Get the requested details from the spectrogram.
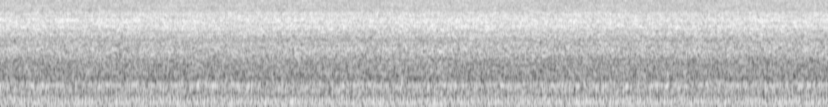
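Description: A small plane's propeller engine drones steadily and loudly from inside the cabin.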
